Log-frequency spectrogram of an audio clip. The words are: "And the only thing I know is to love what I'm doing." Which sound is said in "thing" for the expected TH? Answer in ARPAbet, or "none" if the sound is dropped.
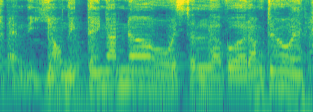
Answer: TH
